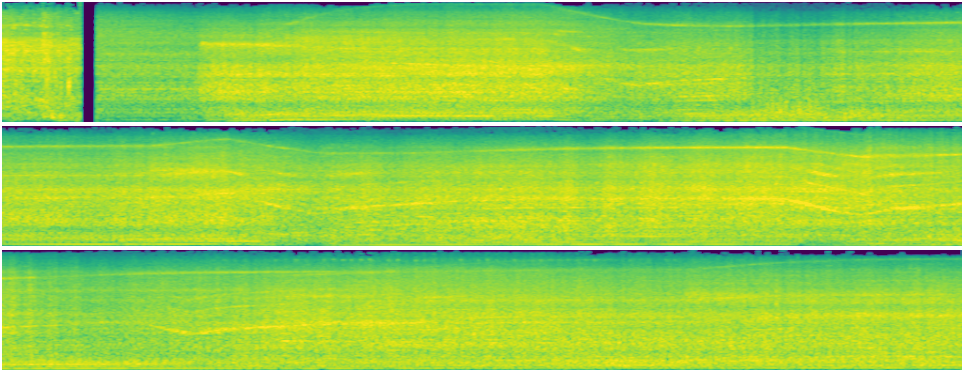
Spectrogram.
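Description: Diesel multiple-unit train running close beside a station platform: a steady low engine drone under loud rail noise, with whining tones that rise and fall in pitch.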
